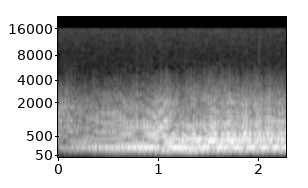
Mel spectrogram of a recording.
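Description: A low, steady droning hum of Royal Canadian Air Force propeller aircraft engines, rich with layered tones, swelling slightly louder as the aircraft pass overhead towing a 10-ton maraschino cherry, with no voices.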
